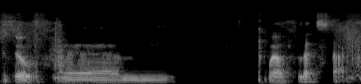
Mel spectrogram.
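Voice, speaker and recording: This is a man with an Italian accent. His tone is bright and sharp. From Italy, Rome. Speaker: architecture lecturer. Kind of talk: online lecture. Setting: video call. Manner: halting, many fillers.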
